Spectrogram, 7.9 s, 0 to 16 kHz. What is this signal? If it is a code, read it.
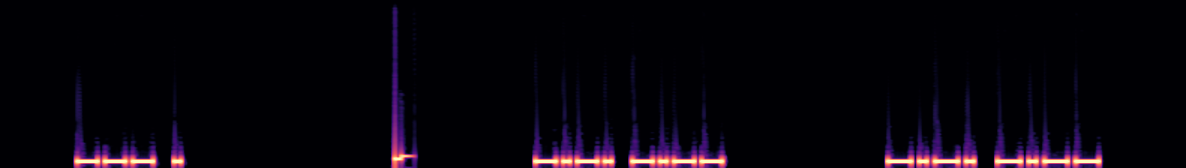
Morse code, heard as a keyed tone, about 23 wpm, 700 Hz. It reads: OE CY CY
